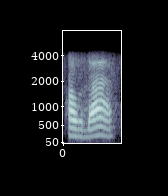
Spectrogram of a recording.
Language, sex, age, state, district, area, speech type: Kannada, female, 18-30, Karnataka, Gadag, urban, conversation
